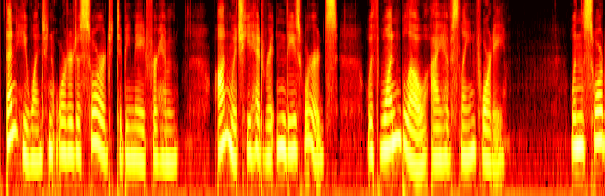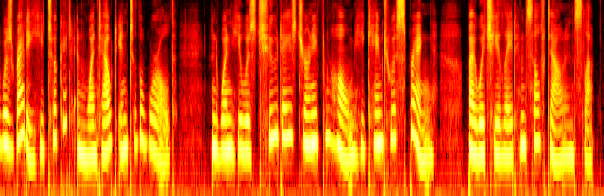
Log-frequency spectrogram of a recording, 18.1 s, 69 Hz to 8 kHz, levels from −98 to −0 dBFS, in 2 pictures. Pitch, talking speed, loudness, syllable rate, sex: 215 Hz, 205 wpm, -19 LUFS, 4.8 syllables/s, female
